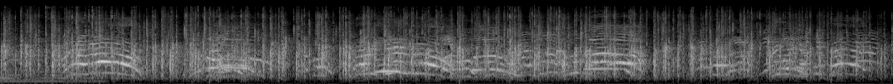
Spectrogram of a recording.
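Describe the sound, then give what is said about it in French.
A theatre audience applauds and cheers a comic actor's performance, with dense clapping and lively shouting voices that keep a steady level throughout. “Par bonheur, le public me réserve un triomphe.”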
